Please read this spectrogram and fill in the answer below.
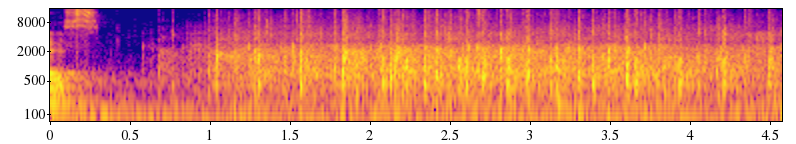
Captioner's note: audience applauds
